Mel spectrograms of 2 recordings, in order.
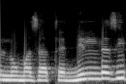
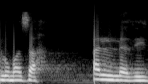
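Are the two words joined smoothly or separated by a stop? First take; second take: joined; separated. First: The words run together, linked by an 'n' sound. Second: The words are said separately, with no linking sound. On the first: "अगर हम इसको मिला के पढ़ेंगे" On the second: "अगर हम नहीं मिला के पढ़ेंगे"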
